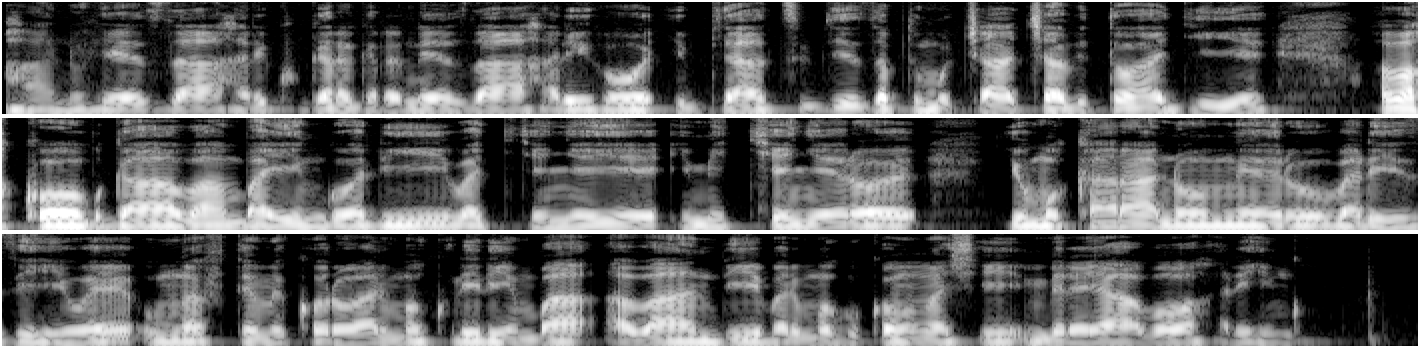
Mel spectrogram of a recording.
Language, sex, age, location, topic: Kinyarwanda, male, 25-35, Nyagatare, government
